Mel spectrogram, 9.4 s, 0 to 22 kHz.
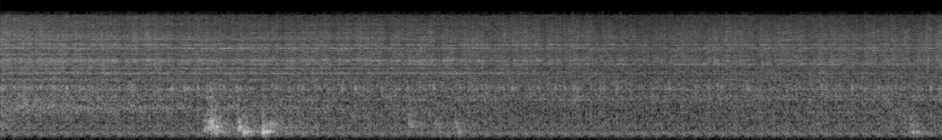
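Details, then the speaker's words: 1995 Mercedes E300 idling cold: idle speed too low, uneven and lumpy under a steady hiss; idling it up slightly sounds better. "Idle is rough when cold. It's just too low. It's idling too low."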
